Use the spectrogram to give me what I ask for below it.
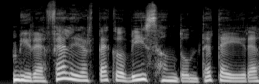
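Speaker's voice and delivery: plain reading voice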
